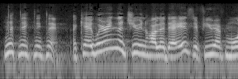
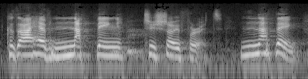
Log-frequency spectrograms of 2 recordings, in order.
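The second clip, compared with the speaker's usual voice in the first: ordinary talk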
